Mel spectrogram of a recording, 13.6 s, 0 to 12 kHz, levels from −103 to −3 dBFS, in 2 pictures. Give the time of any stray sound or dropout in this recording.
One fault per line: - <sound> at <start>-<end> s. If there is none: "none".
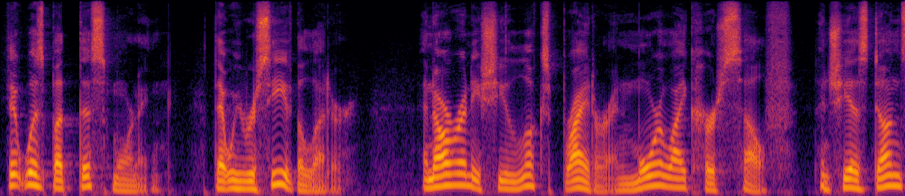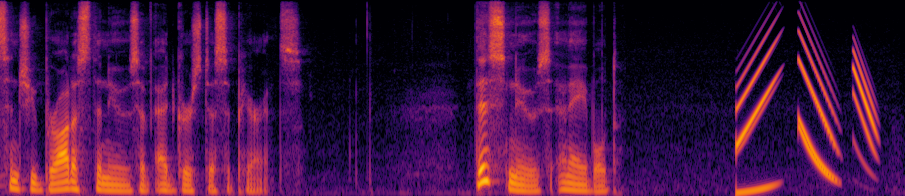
- chirp at 12.3-13.4 s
